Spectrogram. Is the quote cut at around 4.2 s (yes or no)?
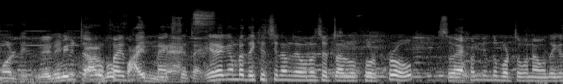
no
